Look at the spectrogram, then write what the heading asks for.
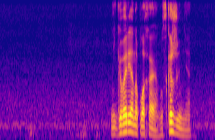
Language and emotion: Russian, angry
